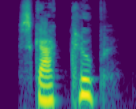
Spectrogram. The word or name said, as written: skakklub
